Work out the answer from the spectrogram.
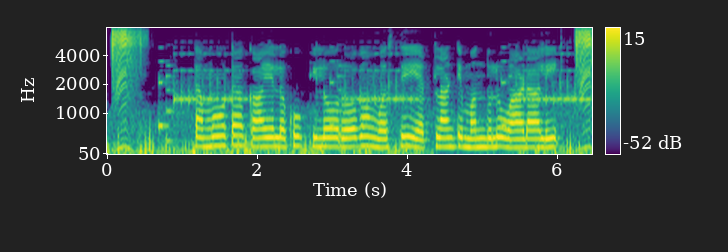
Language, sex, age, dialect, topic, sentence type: Telugu, male, 46-50, Southern, agriculture, question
